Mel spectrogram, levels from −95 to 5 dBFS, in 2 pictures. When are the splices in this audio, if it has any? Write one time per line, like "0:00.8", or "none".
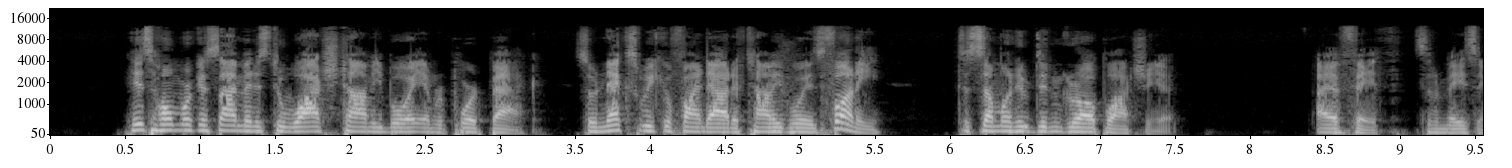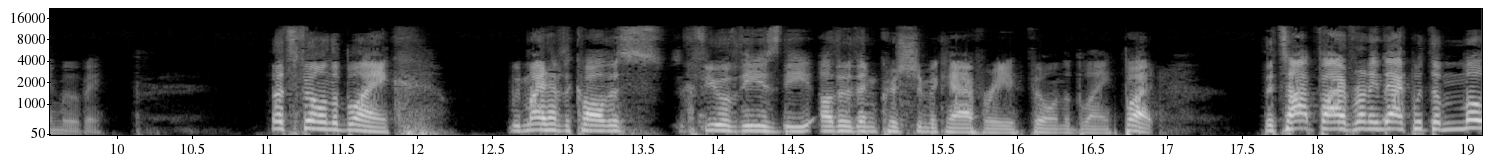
0:05.1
